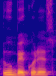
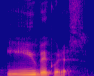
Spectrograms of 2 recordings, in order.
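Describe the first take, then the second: First: The word begins with a plain 'oo' sound. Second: The word begins with a 'you' sound. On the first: The speaker calls it wrong. "Not oo" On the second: The speaker calls it right. "but you. We need the y, y sound"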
